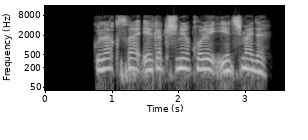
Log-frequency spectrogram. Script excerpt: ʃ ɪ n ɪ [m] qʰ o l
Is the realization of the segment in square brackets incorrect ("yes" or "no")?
yes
